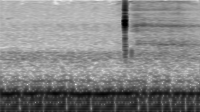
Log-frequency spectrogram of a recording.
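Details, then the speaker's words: Motorcycle riding with an even, steady engine note and no chain rattle or squeak after drive chain was lubricated; earlier strange noise, likely dry chain after rain without lubrication, has stopped; normal drive chain. "e parou o barulhinho aquele tá ligado é que eu não me liguei que eu peguei chuva últimos dias e eu esqueci de de dar uma dar uma lubrificada na corrente tá ligado"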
